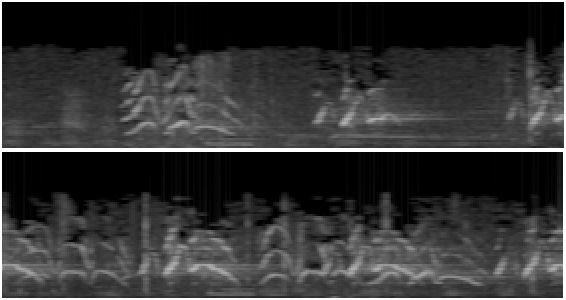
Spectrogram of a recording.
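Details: White-faced whistling ducks at WWT Slimbridge whistle in high, arched notes, grouped in short runs, over a low rumble and occasional lower calls of other birds.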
